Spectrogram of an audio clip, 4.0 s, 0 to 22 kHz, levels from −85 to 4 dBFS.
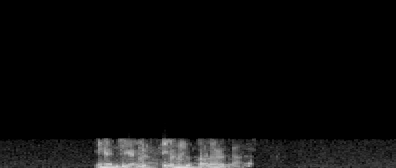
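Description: Speech coded with the iLBC codec runs the full length, and its damage is plainly audible: the band stops dead at 4 kHz, which shows on a spectrogram as a hard, empty ceiling above that line, and the voice has a rough, slightly synthetic grain throughout, consistent with 15.2 kbit/s operation using 20 ms frames. Lost iLBC frames appear twice, from 0.36 to 0.42 s and from 2.12 to 2.15 s. The first gap lasts 60 ms, which fits three consecutive 20 ms frames going missing, and the second lasts 20 ms, a single frame. In each gap the decoder repeats the last pitch cycle blended with noise, so the sound turns into a short held, buzzy vowel. On a spectrogram the harmonic stripes go flat and smeared, with a noisy haze between them, before normal speech snaps back almost at once. From 1.60 to 1.76 s the level dips by roughly 5 dB in short bites totalling about 70 ms. This is likely speech suppressed in double talk, where an echo canceller turns the talker down while the far side is also speaking. 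The waveform envelope shows small notches rather than full dropouts. Echo leak shows up at 1.93 to 1.97 s and again at 2.43 to 2.55 s. In both places a copy of the voice trails the original by 430 ms. The first copy is very faint, around 30 dB down, but the second is much stronger, only about 10 dB below the speech. The likely cause is a loudspeaker on the far end whose echo canceller let part of the signal back through. On a spectrogram the echo looks like a weaker duplicate of earlier formant patterns, shifted 430 ms later in time.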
